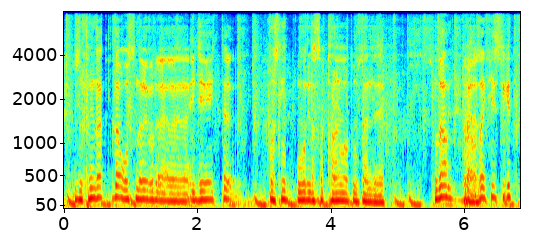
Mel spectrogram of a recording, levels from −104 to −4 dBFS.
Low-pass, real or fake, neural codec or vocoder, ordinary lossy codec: none; fake; codec, 16 kHz, 4 kbps, FunCodec, trained on LibriTTS, 50 frames a second; none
